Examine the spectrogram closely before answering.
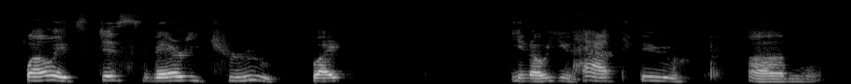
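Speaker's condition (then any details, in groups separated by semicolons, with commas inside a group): Cerebral palsy; premature birth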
